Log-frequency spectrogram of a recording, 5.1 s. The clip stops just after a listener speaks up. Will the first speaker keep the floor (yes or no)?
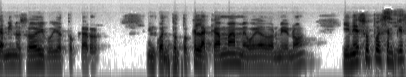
yes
